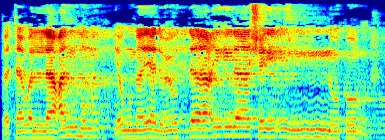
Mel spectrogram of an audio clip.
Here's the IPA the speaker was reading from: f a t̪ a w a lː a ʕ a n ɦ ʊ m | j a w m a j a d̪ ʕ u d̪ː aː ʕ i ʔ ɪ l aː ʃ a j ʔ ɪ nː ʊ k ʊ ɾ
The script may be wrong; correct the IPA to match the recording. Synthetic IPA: f a t̪ a w a lː a ʕ a n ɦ ʊ m | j a w m a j a d̪ ʕ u d̪ː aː ʕ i ʔ ɪ l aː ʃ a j ʔ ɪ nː ʊ k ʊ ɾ

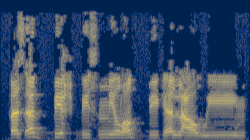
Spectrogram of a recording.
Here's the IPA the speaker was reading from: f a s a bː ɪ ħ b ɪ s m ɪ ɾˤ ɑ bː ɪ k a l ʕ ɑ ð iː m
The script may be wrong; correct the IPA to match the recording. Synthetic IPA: f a s a bː ɪ ħ b ɪ s m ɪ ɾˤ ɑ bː ɪ k a l ʕ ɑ ð iː m

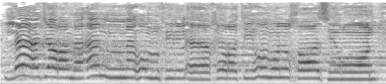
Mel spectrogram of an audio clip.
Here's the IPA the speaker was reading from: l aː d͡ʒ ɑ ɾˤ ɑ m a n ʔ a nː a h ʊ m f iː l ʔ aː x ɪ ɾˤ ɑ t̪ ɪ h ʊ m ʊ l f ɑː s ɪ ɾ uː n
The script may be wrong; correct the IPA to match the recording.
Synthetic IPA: l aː d͡ʒ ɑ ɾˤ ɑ m a ʔ a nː a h ʊ m f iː l ʔ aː x ɪ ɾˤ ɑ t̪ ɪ h ʊ m ʊ l x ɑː s ɪ ɾ uː n

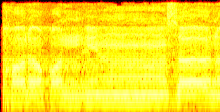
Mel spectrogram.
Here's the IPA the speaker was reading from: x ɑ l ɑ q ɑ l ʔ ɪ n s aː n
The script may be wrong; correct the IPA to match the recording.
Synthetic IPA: x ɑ l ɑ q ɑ l ʔ ɪ n s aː n

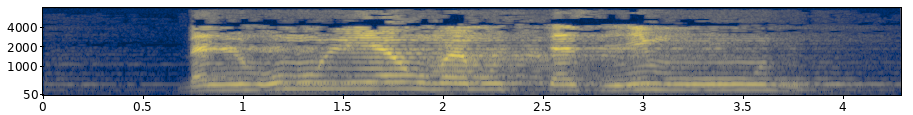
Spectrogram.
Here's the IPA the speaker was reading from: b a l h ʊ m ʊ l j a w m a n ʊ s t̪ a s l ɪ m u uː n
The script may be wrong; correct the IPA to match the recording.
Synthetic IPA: b a l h ʊ m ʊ l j a w m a m ʊ s t̪ a s l ɪ m u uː n

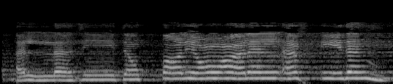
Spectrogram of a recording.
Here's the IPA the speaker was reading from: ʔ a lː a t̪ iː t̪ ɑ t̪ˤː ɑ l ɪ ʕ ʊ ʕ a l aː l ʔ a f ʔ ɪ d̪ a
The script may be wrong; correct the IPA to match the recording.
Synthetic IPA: ʔ a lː a t̪ iː t̪ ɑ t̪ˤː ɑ l ɪ ʕ ʊ ʕ a l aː l ʔ a f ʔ ɪ d̪ a

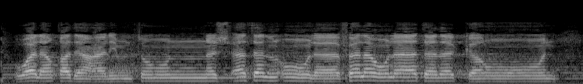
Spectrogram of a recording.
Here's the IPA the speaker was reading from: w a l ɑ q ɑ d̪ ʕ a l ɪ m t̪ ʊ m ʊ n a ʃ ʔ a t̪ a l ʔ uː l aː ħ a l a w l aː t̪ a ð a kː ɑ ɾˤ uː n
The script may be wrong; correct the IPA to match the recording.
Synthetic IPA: w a l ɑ q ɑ d̪ ʕ a l ɪ m t̪ ʊ m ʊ nː a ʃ ʔ a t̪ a l ʔ uː l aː f a l a w l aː t̪ a ð a kː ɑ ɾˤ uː n

